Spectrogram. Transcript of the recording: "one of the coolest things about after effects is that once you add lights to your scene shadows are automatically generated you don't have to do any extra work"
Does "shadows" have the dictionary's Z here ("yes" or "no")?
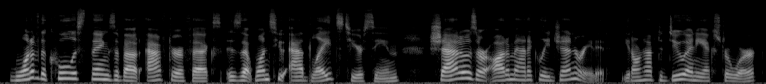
yes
